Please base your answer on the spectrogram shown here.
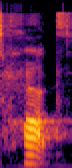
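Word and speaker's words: Hopf: So I'm working in a theory that is based on the complex hop vibration. So that's spelled H O PF and that is a mathematical object that represents how higher dimensions project to lower dimensions.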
